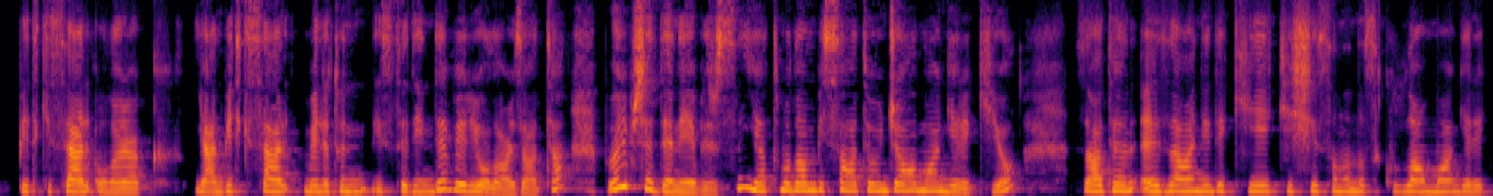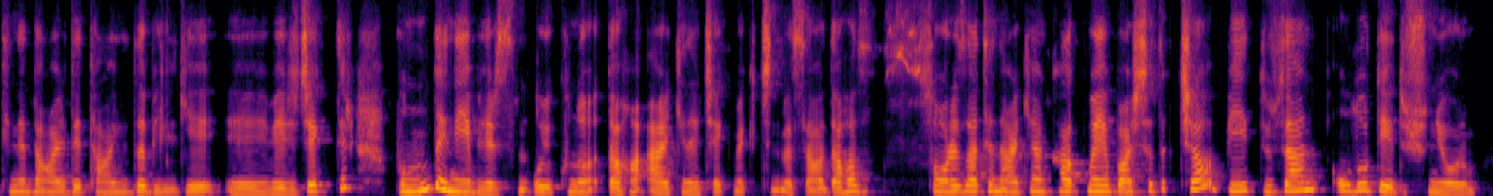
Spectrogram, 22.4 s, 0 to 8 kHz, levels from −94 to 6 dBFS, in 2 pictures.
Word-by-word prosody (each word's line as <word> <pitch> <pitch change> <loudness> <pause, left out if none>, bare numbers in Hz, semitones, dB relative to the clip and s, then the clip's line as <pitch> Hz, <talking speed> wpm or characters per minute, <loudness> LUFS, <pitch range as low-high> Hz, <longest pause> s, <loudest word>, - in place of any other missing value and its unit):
bitkisel 240 -1 +1
olarak, 205 0 -3
yani, 215 0 +2
bitkisel 245 -1 0
melatonin 230 0 -2
istediğinde, 250 +3 -2
veriyorlar 215 -8 +2
zaten. 315 - -3 0.3
Böyle 440 - +6
bir 430 - -1
şey 335 -10 +3
deneyebilirsin. 205 - 0
Yatmadan 280 -1 +2
bir - - -1
saat 275 +1 -1
önce 275 +1 +2
alman 270 -1 +1
gerekiyor. 210 - -3 0.4
Zaten 265 +2 +1
eczanedeki 250 0 0
kişi, 250 0 -2
sana 245 0 -2
nasıl 240 +2 -6
kullanman 230 -1 -1
gerektiğine 225 0 -4
dair 215 0 -1
detaylı 210 0 -4
da 235 - +2
bilgi, 110 - -3
eee, 190 +1 -3
verecektir. 250 - -1 0.3
Bunu 250 +7 +5
deneyebilirsin, 205 - +3
uykunu 215 0 0
daha 200 0 +2
erkene 200 -1 0
çekmek - - -6
için 300 0 -5
mesela. 175 - -2
Daha 230 +4 +3
s 235 - -9 0.4
sonra 230 -1 +2
zaten 240 +1 +2
erken 235 +3 0
kalkmaya 240 0 +2
başladıkça, 275 +9 +2
bir 270 +1 0
düzen 270 +6 +2
olur 280 +1 0
diye, 225 -5 +3
düşünüyorum. 195 -4 -2
240 Hz, 135 wpm, -23 LUFS, 215-260 Hz, 0.4 s, Böyle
